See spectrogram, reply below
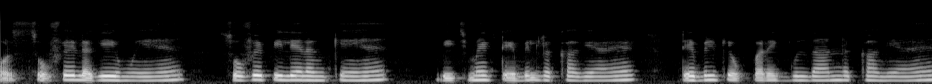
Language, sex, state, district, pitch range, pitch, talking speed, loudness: Hindi, female, Haryana, Charkhi Dadri, 180-200 Hz, 190 Hz, 160 wpm, -15 LUFS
